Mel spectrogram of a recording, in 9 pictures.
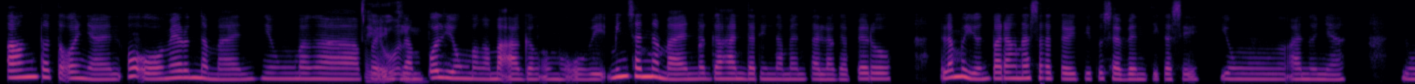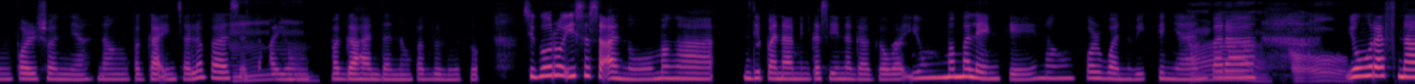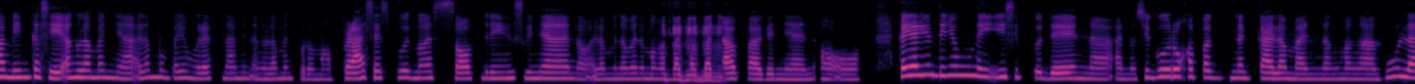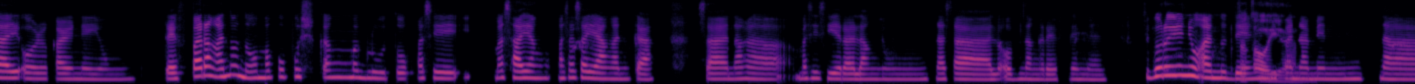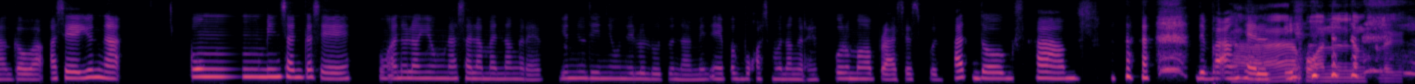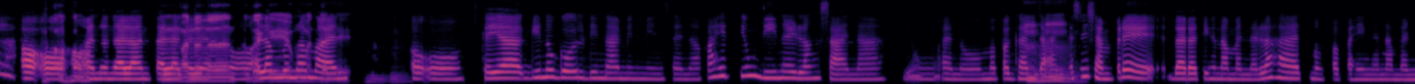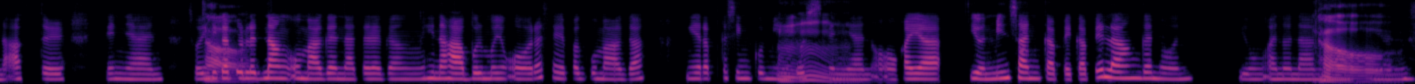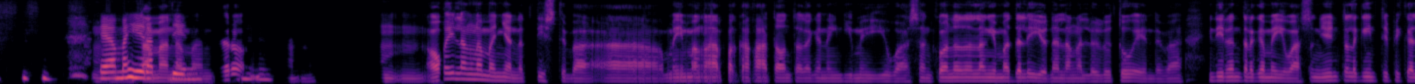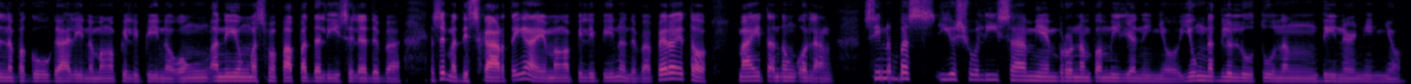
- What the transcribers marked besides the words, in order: tongue click; other background noise; dog barking; gasp; laugh; tapping; laugh; laughing while speaking: "oo"; laugh; laughing while speaking: "Ah, oo"; laugh
- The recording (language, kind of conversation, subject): Filipino, advice, Paano ako makapaghahanda ng pagkain para sa buong linggo kahit siksik ang iskedyul ko?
